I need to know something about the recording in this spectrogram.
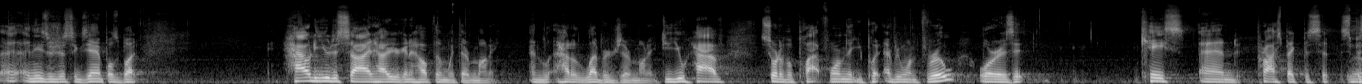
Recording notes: Live from The Vault Conference. At the famous Diplomat Beach Resort.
